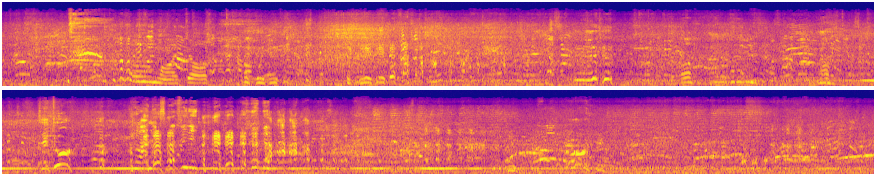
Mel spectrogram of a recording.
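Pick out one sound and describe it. A man shouts and laughs excitedly nearby.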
